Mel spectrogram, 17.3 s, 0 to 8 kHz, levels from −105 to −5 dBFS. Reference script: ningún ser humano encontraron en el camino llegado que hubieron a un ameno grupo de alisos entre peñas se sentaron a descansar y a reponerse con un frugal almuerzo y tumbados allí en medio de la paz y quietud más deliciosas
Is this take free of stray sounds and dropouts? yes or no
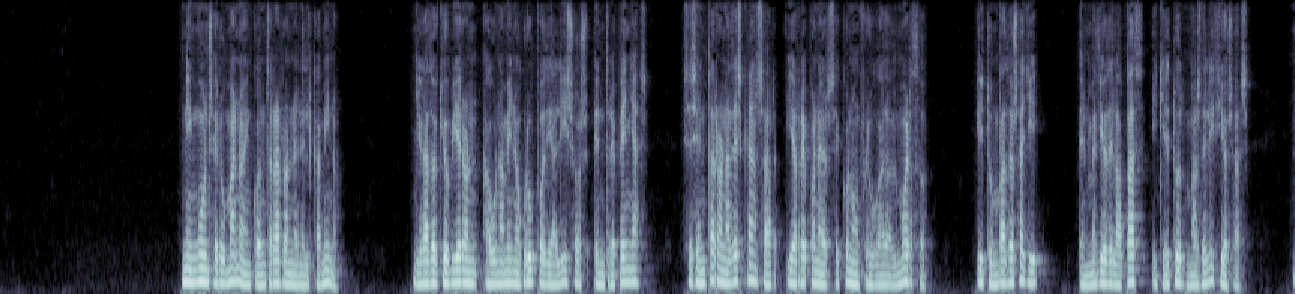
yes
